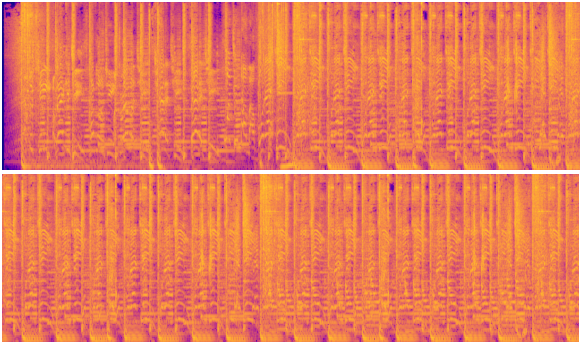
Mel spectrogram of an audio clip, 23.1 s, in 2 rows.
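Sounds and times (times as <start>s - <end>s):
sped up brega music: 0.1s - 23.0s.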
